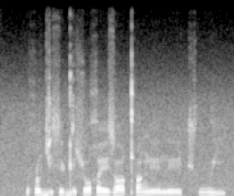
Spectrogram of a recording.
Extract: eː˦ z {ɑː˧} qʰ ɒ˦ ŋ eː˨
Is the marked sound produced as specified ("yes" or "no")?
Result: no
